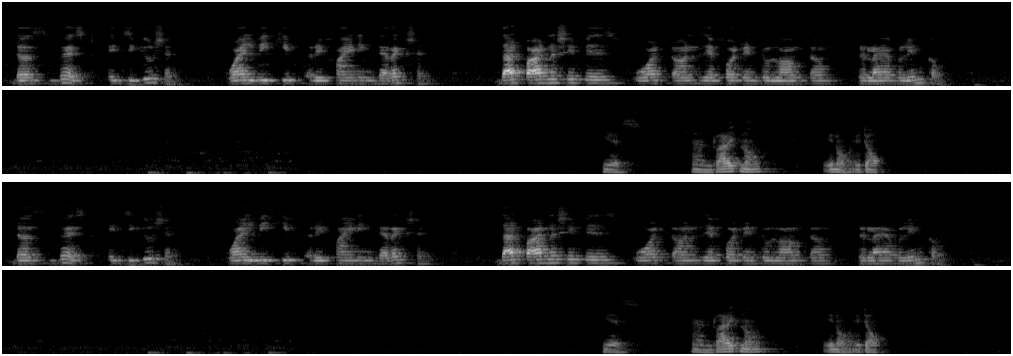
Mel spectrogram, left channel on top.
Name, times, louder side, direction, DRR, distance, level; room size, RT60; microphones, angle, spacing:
voice 1, 0.0-1.8 2.2-4.3 4.9-8.3 8.6-9.4, left 3 dB, 25° left, 2.0 m, -32 dB
voice 2, 16.1-16.5 17.0-17.8 18.3-18.8, left 1 dB, 10° left, 0.5 m, -36 dB
13.0 x 5.2 x 2.2 m
head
